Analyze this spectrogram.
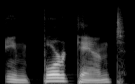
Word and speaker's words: important: here is one example, let's think about the word important. So it will be like doing this, important. Understanding the word stress here is placed in the second syllable.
